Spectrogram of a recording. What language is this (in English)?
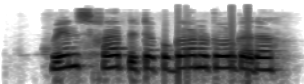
Pashto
